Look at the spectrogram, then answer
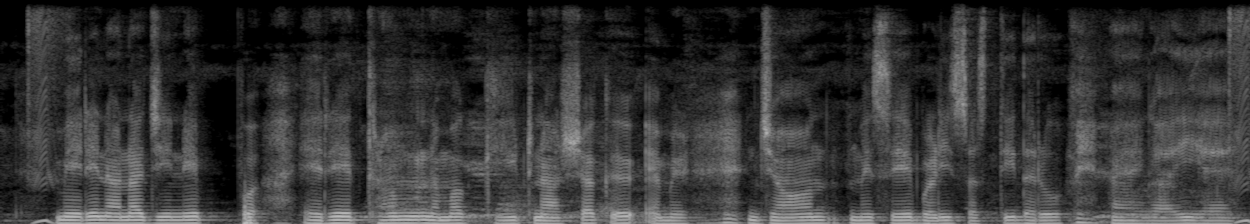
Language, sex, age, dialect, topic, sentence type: Hindi, male, 36-40, Awadhi Bundeli, agriculture, statement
